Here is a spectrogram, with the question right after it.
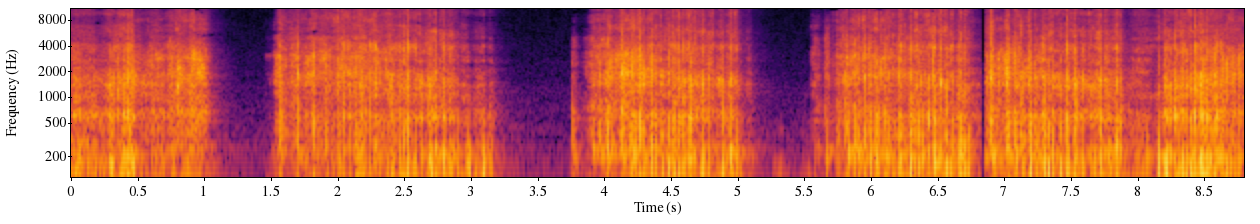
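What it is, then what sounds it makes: Wooden stick mat. Long nails scratch and tap along a small mat of thin wooden sticks set in a dowel frame. The result is dense, dry, rattling scrapes in four bursts, separated by brief silent gaps, with a bright, crackly texture over a light woody body.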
